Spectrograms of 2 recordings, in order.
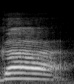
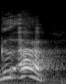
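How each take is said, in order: First: The two sounds are joined into one syllable. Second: The two sounds are said separately. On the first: The speaker calls it right. "It is one word" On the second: The speaker calls it wrong. "don't say G-A"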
